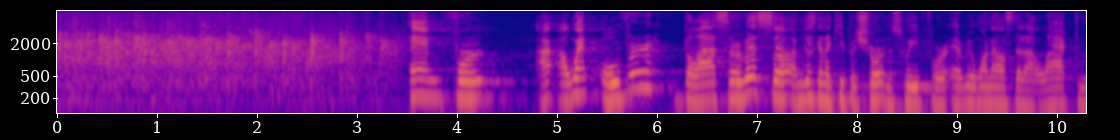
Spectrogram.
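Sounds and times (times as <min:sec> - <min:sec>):
audience applause: 0:00.0 - 0:03.5
speech: 0:03.5 - 0:10.2.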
